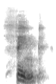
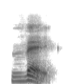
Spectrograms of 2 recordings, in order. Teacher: An unvoiced TH sound would be something like think, and a voiced TH sound would be like they.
